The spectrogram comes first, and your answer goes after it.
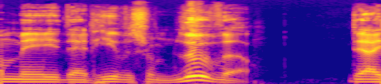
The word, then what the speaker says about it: Louisville: And he always made sure to tell me that he was from Louisville. Did I say it right? Louisville.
